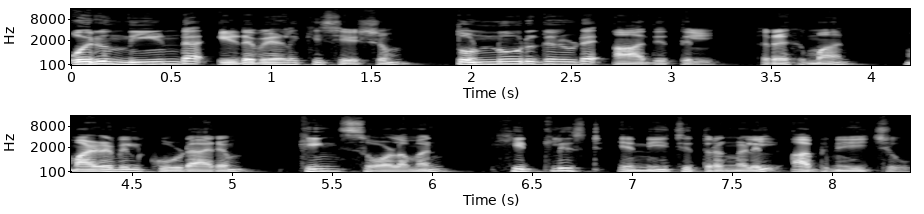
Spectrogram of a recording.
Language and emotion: Malayalam, neutral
